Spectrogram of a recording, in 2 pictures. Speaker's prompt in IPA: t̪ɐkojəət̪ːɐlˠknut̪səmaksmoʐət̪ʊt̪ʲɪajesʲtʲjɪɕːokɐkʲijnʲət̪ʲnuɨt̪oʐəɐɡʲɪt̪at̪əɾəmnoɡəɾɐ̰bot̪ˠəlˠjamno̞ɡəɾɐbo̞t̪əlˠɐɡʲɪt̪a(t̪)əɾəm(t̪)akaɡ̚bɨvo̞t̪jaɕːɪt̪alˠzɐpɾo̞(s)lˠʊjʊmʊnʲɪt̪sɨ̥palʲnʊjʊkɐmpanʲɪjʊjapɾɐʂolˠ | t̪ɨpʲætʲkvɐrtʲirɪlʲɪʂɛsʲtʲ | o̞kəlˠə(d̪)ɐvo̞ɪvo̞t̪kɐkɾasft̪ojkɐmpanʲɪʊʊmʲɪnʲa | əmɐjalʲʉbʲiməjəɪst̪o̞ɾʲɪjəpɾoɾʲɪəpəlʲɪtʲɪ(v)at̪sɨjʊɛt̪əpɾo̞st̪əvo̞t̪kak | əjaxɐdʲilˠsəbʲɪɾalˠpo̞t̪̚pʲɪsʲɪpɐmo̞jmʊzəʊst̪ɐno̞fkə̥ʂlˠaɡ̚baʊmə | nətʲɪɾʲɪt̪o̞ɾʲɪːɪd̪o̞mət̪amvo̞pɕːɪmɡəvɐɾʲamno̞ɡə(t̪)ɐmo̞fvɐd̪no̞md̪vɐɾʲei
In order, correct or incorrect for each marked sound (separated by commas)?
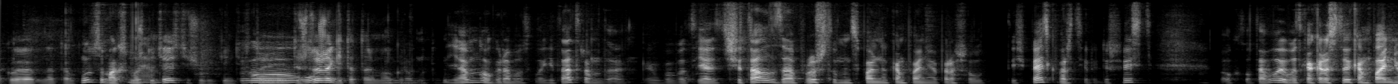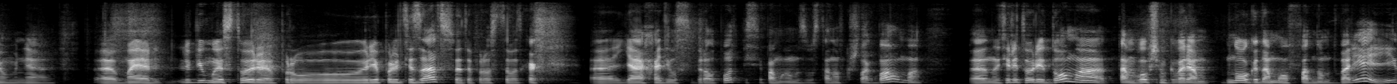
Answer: correct, incorrect, incorrect, incorrect, incorrect, incorrect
